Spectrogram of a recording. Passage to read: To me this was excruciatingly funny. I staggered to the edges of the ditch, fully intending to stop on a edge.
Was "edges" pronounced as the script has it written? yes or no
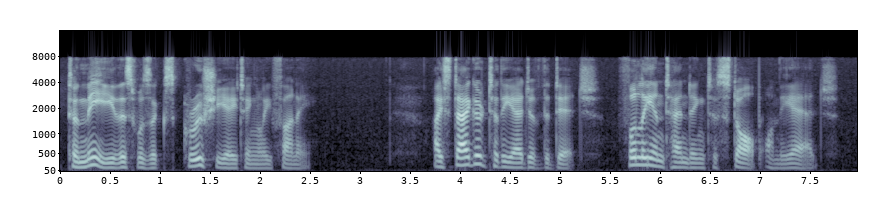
no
